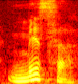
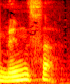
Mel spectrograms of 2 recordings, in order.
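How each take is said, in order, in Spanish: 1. La palabra no tiene sonido de n antes de la s. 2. La palabra tiene un sonido de n antes de la s. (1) "no se dice mesa" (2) "se dice mensa"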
